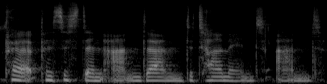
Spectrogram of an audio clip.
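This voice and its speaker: A woman in her twenties chatting casually as an interview guest, candid and animated, often correcting herself mid-thought. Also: lowish voice, slow, creaky, a little hiss or hum. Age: 20s. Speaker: guest, young actor.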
